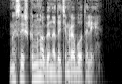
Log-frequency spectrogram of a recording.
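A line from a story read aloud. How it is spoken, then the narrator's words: Quiet even female voice. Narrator (Russian): сказала Донна тихим ровным голосом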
